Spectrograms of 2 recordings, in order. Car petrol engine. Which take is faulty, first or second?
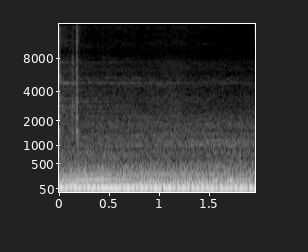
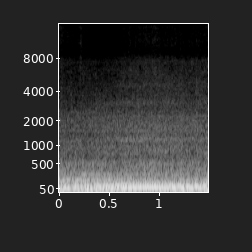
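second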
